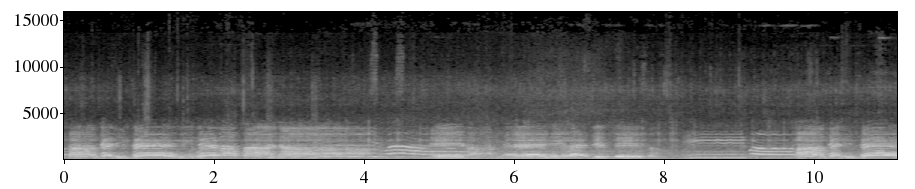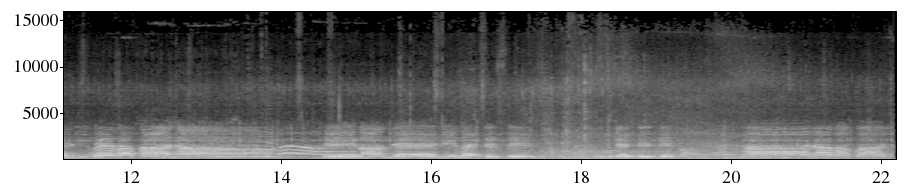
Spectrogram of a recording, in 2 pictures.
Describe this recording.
A stall in the middle of the road selling memorabilia; with their own generator and amp system, they often “broadcast” suitably patriotic or revolutionary music into the air around the memorial… and sometimes more than just music… (mobile phone recording ), archived at:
